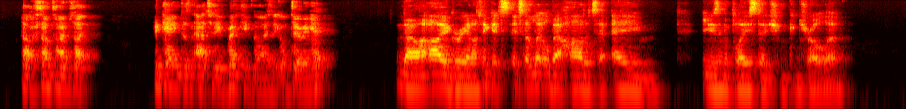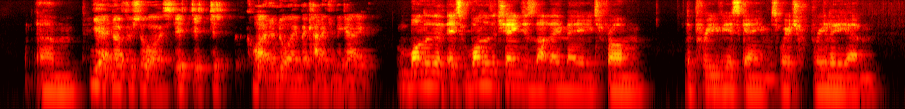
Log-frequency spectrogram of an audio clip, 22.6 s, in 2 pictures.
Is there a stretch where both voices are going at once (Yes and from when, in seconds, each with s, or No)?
No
